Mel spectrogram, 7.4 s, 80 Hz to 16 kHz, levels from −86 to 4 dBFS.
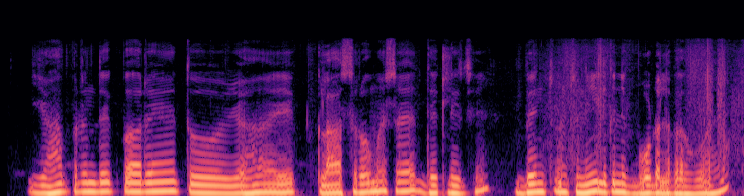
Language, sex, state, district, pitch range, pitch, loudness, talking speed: Hindi, male, Odisha, Nuapada, 140-165 Hz, 155 Hz, -13 LUFS, 185 wpm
